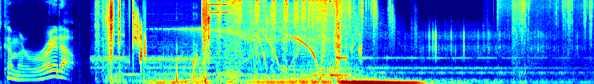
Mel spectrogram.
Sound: radio-frequency interference

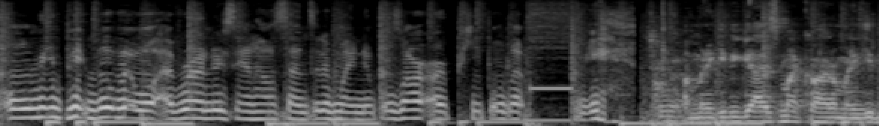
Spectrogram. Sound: beep

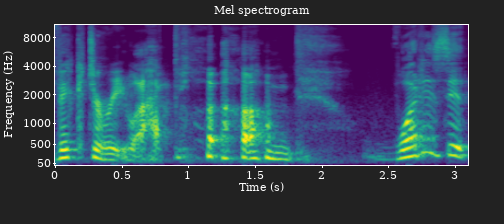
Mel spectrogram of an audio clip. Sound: chuckles

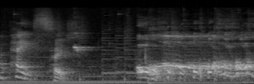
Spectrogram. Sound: spoon scratches against bowl

